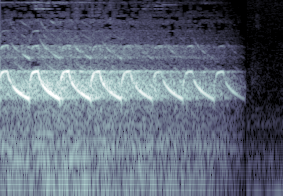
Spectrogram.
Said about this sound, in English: An ambulance is on the way.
